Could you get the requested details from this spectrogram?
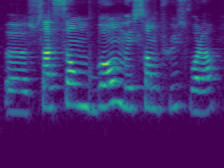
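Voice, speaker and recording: A woman's voice: fairly high pitch, steady tone, measured pace, fairly bright tone. A young woman chatting enthusiastically in a casual haul vlog, gushing as she shows what she bought. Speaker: beauty vlogger.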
